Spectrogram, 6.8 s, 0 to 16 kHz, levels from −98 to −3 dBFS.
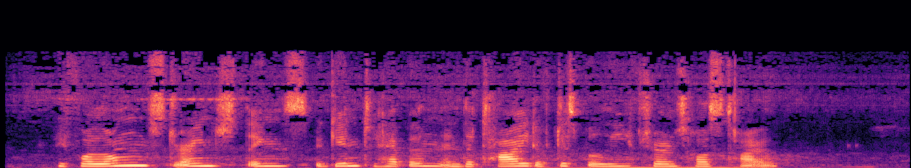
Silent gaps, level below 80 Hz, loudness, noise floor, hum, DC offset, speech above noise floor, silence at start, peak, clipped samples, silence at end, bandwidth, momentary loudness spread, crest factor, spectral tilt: none; -40 dBFS; -19 LUFS; -51 dBFS; none; under 0.1%; 32 dB; 0.45 s; -4 dBFS; under 0.1%; 1 s; 11.5 kHz; 9 LU; 16 dB; -4 dB/octave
